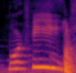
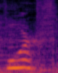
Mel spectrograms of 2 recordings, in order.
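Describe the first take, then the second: First: The name is said as two syllables. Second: The name is said as one syllable. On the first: This is the brand's proper name. The speaker calls it right. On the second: This is how the husband says the brand name. The speaker calls it wrong.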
